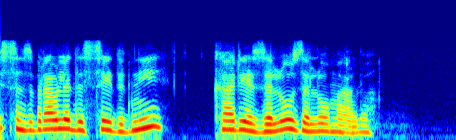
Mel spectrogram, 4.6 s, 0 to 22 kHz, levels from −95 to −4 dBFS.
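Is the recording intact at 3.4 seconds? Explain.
No. From 3.37 to 3.66 s the speech turns hoarse and gargly from AMR bit errors: roughly one bit in twenty flipped, misplacing excitation pulses and skewing pitch, gain and spectrum.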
